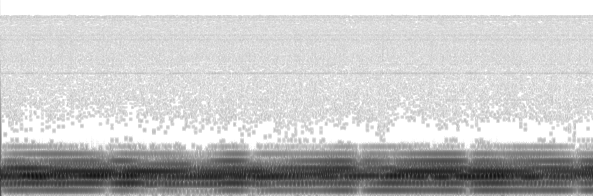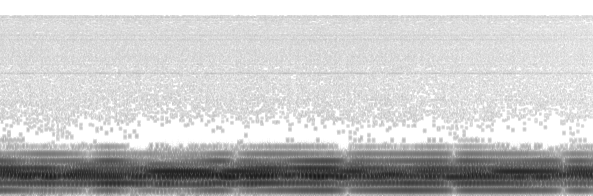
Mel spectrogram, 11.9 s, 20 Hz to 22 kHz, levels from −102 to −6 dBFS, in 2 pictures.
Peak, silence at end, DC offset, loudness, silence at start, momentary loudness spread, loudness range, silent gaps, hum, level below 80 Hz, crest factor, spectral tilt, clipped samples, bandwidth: -10 dBFS; 0 s; under 0.1%; -23 LUFS; 0 s; 6 LU; 1 LU; none; none; -78 dBFS; 14 dB; -10.5 dB/octave; under 0.1%; 1.1 kHz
